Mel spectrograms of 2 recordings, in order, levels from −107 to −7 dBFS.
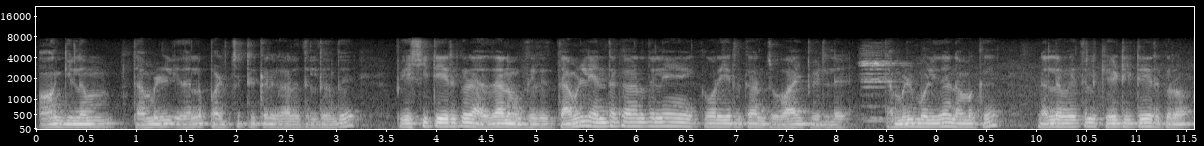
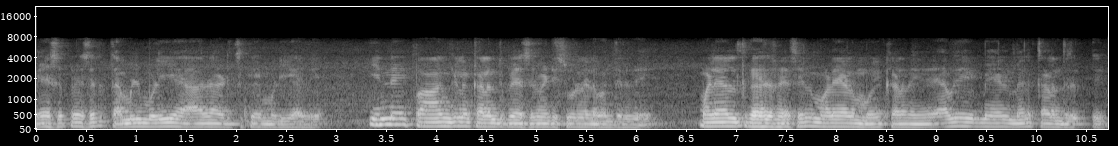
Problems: constant background noise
